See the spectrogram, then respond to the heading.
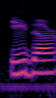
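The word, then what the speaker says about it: either: ইদার আর আইদার একটা উচ্চারণ করলেই হবে।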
